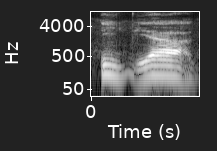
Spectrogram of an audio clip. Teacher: আমরা দেখতে পাচ্ছি ইয়াতে এক আলিফ টান হবে, ইয়া। আমরা পড়েছিলাম জবরের পরে যদি খালি আলিফ হয় তাহলে এক আলিফ টেনে পড়তে হয়, তাই এখানে হামজা ইয়া, আলিফ জবর ইয়া, ইয়া, কাফ জবর কা।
